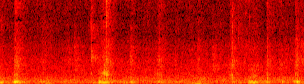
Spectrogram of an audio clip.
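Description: Close-up eating sounds: scattered mouth smacks and chewing clicks at irregular intervals as food is chewed.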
